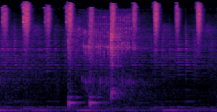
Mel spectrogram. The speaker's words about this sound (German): Dann legt er sich hin und schließt die Augen. Tom braucht nicht lange zu warten. Schon kurz darauf fängt Indiana Joe an zu schnarchen.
